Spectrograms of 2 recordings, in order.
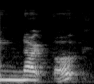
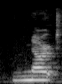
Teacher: when we say notebook, we emphasize the part note.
